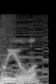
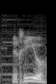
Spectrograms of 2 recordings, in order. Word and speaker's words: Ryo: Die sagen immer noch Ryo. Obwohl das Y einfach wie ein I ausgesprochen wird und nicht wie ein Ü. Also nochmal zum Mitschreiben, es ist nicht Ryo oder, sondern Ryo.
